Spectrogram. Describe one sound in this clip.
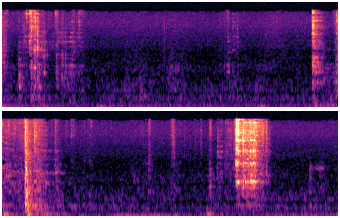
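Toast slices clatter softly onto a ceramic plate.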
